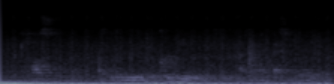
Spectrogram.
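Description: Faint pigeon cooing, several short coos, over a low rumble that fades during the first second or two.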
